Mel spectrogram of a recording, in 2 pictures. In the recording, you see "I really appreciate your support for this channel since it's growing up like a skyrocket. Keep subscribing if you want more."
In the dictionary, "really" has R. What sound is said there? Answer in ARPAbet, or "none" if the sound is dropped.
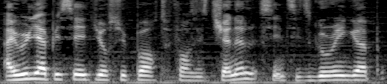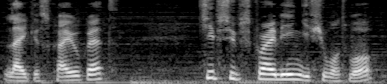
R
